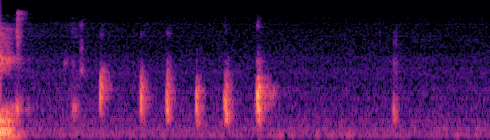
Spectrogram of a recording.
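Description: A quick run of about seven short, soft clicks in the first second or so, like a computer mouse being clicked repeatedly, then one faint click near the end.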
